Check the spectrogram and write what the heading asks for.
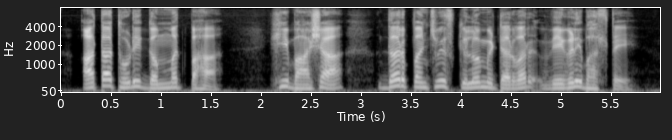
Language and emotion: Marathi, neutral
